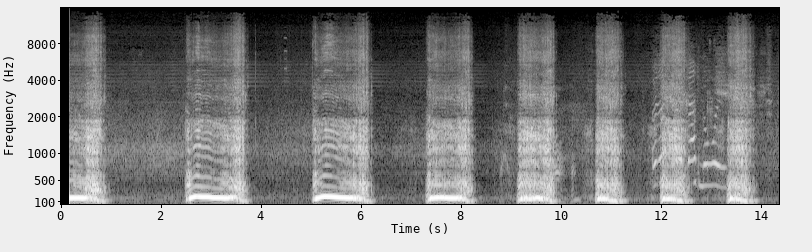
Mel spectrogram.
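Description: A white lion gives a bout of deep, moaning roars that shorten into quicker grunts toward the end.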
